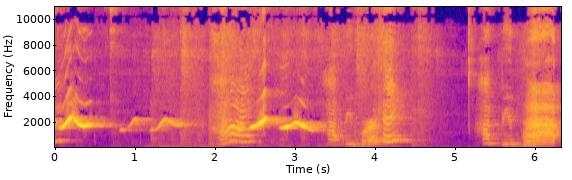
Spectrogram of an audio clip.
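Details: Pet Amazon parrot, said to be crying because it is not taken outside, whistling clear rising and falling notes about once a second, then harsh speech-like chatter; a person talks nearby indoors.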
